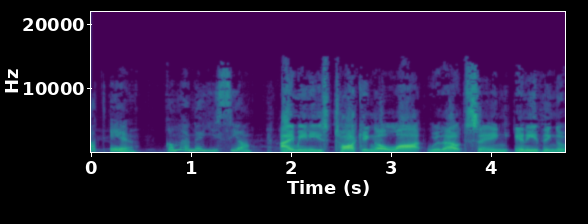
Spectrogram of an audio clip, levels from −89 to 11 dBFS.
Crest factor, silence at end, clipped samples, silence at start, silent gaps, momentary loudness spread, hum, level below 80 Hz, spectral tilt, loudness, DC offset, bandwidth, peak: 16 dB; 0 s; under 0.1%; 0 s; none; 9 LU; none; -60 dBFS; -4 dB/octave; -22 LUFS; under 0.1%; 15 kHz; -6 dBFS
